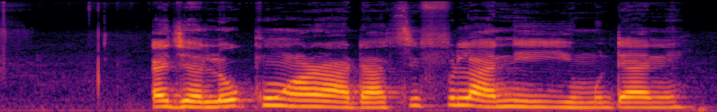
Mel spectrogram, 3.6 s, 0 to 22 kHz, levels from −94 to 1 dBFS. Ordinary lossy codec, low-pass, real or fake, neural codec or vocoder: none; none; real; none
